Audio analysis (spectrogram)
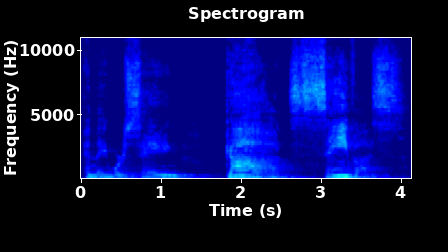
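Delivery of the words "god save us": high, restrained cry to God; mild cheer. Acted. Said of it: "as a way of cheering for God".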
